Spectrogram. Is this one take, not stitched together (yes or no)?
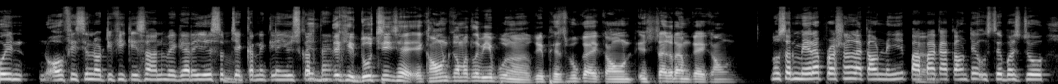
yes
